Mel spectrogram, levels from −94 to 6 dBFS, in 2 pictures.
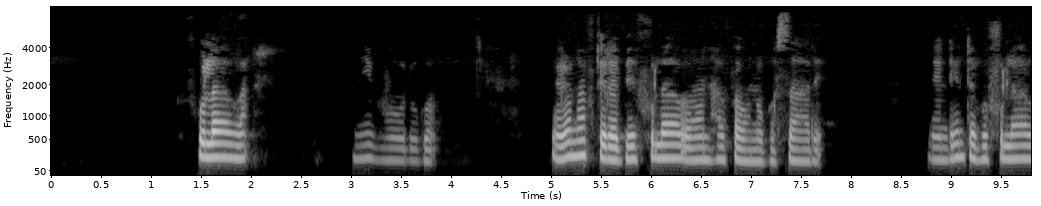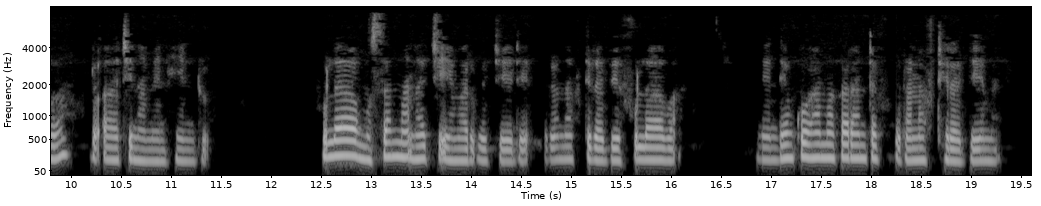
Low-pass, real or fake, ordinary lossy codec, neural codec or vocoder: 7.2 kHz; real; MP3, 32 kbps; none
